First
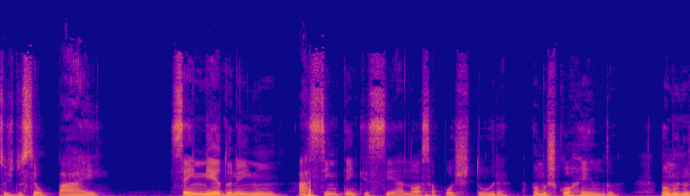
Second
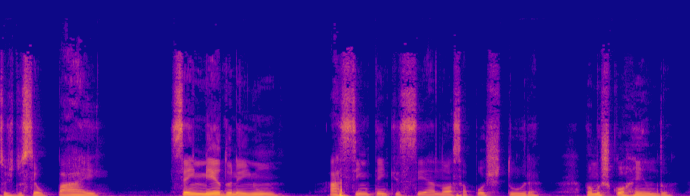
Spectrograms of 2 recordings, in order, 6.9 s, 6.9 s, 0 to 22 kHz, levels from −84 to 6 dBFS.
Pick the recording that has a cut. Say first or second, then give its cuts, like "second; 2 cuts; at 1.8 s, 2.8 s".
first; 2 cuts; at 2.9 s, 5.2 s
